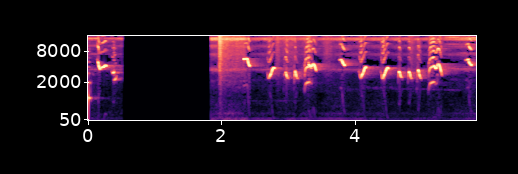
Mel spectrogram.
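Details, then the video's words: A brief high note, a pause, then a burst of noise. After it, a white-rumped shama, meant to prompt other shamas into answering song, gives sharp, high upslurred chips and whistles in a lively irregular series. "belum 1 menit SUDAH BANYAK murai lain IKUT NYAUT dan GACOR dengar ini"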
